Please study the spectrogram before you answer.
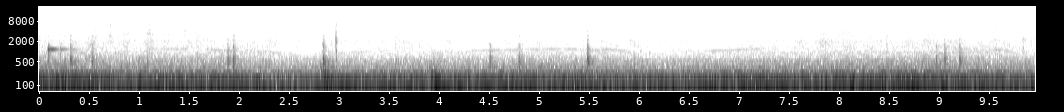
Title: While driving at low speeds accelerating and decelerating. Creeping and creaking noise can be heard…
